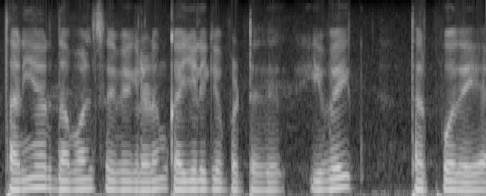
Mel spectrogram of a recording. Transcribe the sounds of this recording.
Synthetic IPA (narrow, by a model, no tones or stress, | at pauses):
t̪ɐnɪjaːɾd̪ɐʋaːlsɛjʋɐɪɣɐɭɪɽɐmkɐɪjːɐɭɪk̬ːɐpːɐʈːɯɯɪʋɐɪ | t̪ɐɾpoːðɐjɐ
